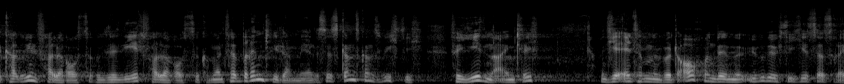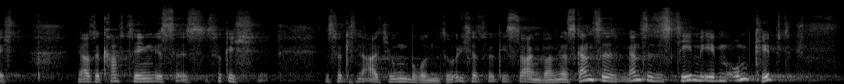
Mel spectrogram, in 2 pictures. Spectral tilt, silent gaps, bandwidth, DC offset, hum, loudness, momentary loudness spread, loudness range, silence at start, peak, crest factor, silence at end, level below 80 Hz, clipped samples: -4.5 dB/octave; none; 15.5 kHz; under 0.1%; none; -36 LUFS; 13 LU; 5 LU; 0 s; -16 dBFS; 20 dB; 0.05 s; -78 dBFS; under 0.1%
